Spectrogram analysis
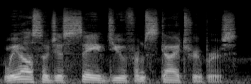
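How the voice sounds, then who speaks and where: A man's voice: deep voice, lively intonation, normal speed, slightly rough, full character voice. An actor playing a wry, easygoing male spy companion in a video game, with a casual manner.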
